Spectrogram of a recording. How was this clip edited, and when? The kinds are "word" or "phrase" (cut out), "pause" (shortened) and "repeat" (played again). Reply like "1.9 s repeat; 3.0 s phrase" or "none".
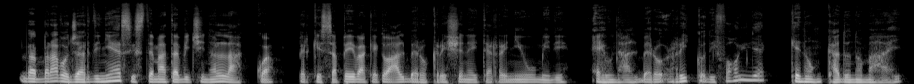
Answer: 1.2 s word; 2.8 s pause; 3.8 s word; 5.8 s pause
